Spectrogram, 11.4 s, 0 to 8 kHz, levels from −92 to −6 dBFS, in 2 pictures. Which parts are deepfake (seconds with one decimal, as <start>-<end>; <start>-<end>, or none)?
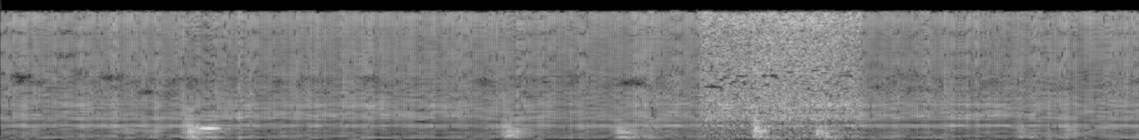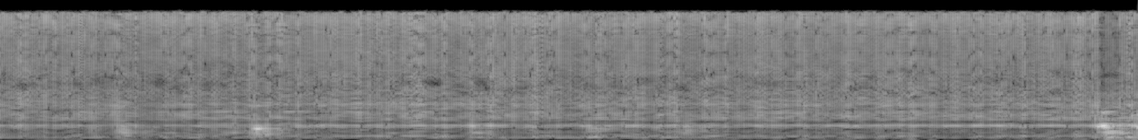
0.0-3.5; 4.3-11.4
